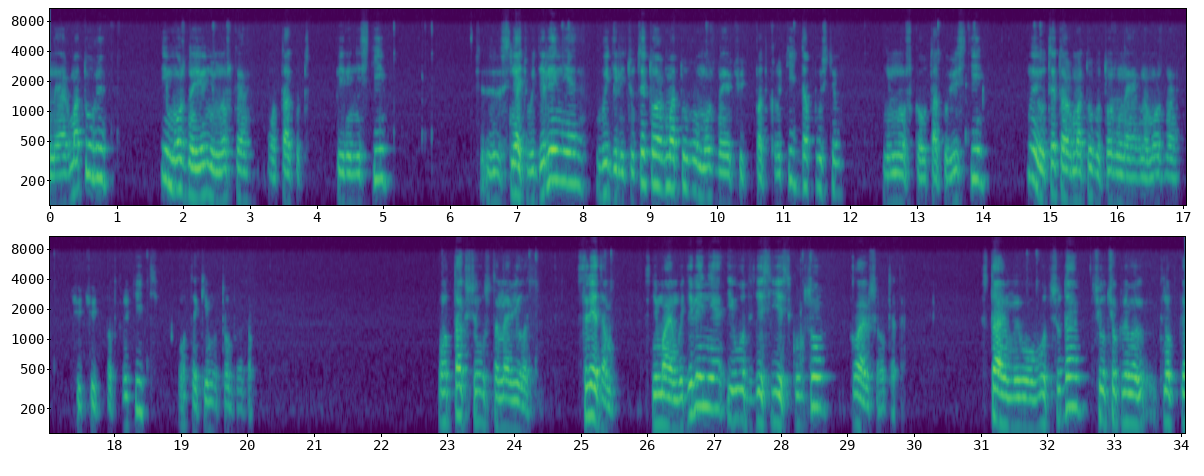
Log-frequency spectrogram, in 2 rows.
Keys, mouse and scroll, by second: 0.8 click, 2.7 click, 12.3 click, 13.8 click, 17.5 click, 20.6 middle click, 24.4 click, 25.4 click, 28.4 click, 31.7 click.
